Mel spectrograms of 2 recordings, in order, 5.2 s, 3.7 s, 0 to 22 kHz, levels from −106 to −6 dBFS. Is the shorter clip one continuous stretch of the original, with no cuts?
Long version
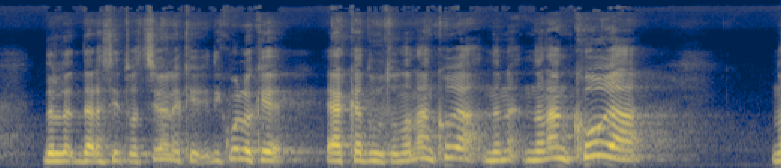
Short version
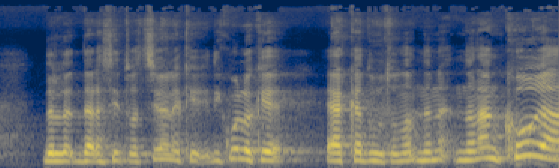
no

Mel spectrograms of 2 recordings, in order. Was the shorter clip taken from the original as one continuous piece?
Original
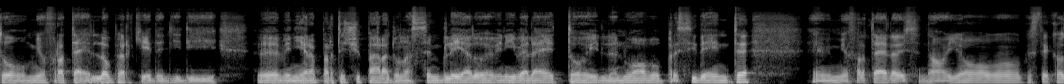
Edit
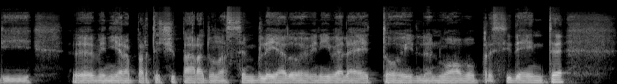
yes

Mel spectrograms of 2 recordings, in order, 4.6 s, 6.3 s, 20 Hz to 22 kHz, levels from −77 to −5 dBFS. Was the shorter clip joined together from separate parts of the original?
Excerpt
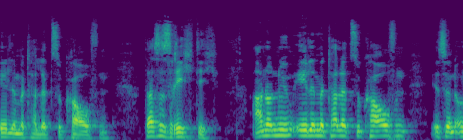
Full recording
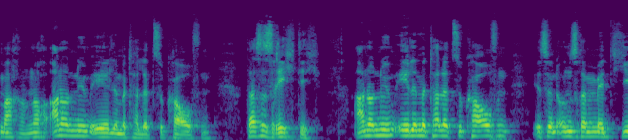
no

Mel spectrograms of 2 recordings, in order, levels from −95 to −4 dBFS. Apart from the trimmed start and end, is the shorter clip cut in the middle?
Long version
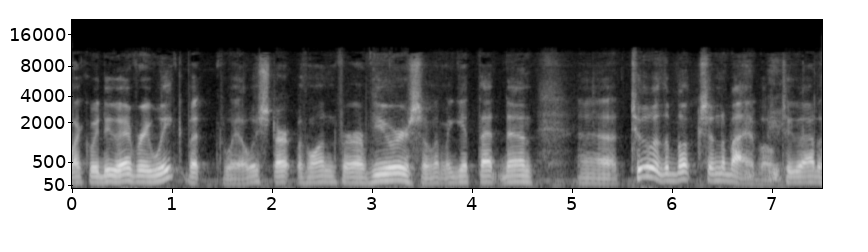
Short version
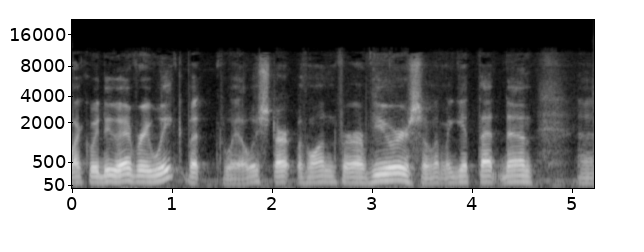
no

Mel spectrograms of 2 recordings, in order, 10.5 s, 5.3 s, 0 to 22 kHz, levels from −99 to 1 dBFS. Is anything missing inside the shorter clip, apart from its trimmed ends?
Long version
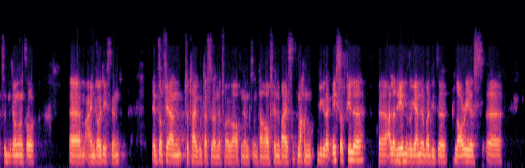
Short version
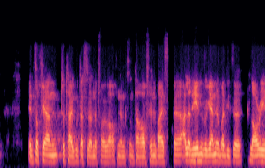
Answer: yes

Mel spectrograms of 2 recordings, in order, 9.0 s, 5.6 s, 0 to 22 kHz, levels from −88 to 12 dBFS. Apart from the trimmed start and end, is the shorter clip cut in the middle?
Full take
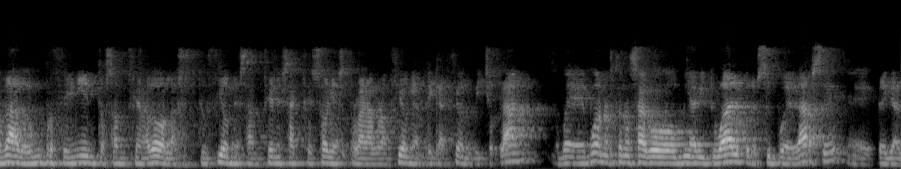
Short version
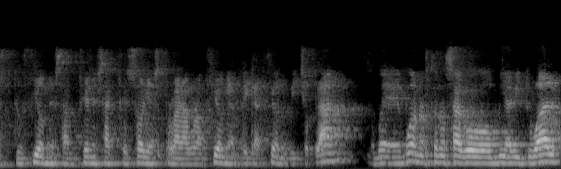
no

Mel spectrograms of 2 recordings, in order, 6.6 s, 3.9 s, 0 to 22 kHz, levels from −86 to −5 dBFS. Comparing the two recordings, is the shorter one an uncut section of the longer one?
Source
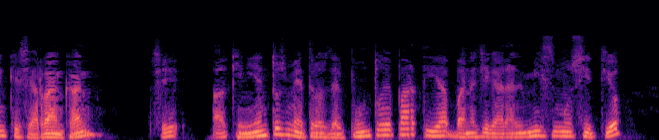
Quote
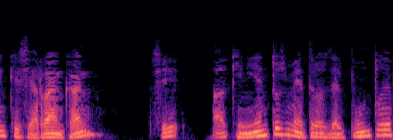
yes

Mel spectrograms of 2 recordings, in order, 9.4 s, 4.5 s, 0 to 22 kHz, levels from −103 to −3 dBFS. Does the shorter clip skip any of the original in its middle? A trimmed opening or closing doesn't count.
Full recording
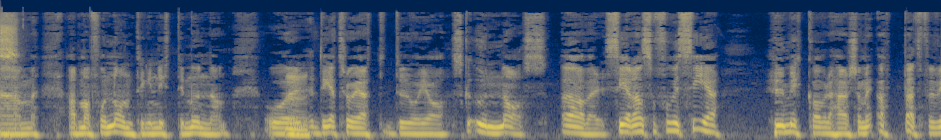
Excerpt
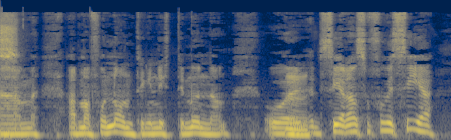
yes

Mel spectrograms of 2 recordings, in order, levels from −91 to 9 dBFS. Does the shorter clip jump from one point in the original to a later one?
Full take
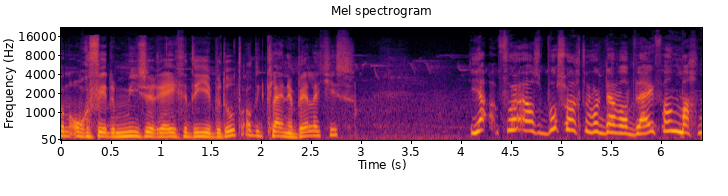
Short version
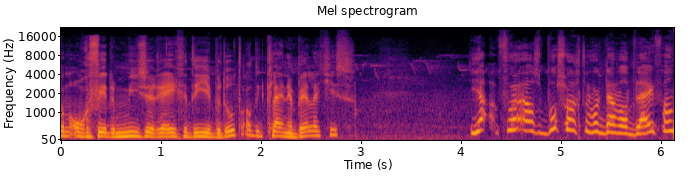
no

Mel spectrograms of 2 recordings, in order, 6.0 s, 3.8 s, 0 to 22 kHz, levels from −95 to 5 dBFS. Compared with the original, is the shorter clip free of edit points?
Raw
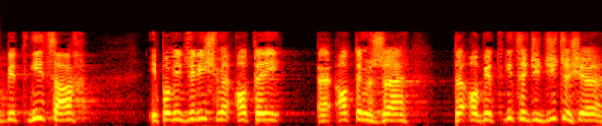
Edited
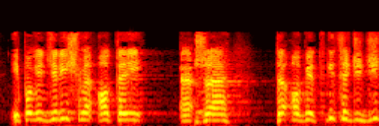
no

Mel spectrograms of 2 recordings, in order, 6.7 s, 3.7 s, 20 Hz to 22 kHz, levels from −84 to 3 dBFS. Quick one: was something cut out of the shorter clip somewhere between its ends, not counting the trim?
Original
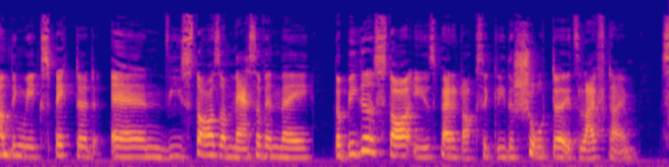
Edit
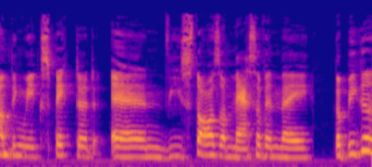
no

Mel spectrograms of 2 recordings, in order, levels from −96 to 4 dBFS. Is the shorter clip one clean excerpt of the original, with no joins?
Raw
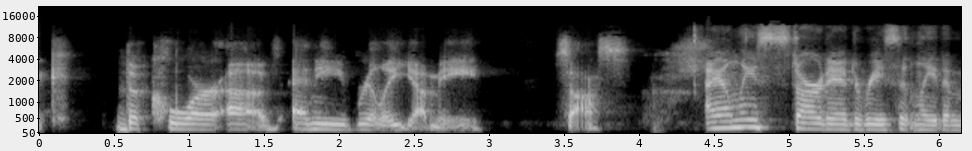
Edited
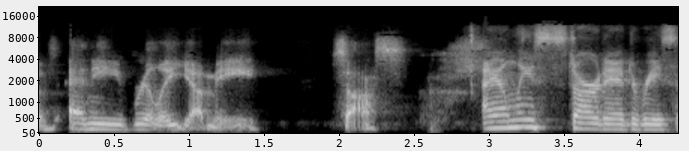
yes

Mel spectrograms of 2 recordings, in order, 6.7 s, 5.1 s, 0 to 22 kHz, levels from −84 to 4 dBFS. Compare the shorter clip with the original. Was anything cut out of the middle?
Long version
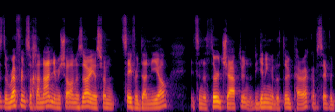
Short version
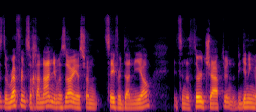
yes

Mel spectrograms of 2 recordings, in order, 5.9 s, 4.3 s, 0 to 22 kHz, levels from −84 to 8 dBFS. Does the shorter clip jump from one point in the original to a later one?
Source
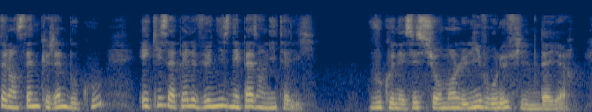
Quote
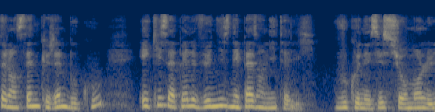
yes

